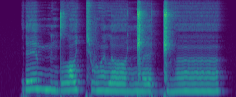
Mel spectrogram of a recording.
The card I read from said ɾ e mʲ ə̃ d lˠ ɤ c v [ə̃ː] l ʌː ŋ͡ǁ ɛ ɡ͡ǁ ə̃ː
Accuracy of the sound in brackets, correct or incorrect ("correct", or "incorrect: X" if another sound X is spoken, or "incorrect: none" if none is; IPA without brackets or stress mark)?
incorrect: ə̃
